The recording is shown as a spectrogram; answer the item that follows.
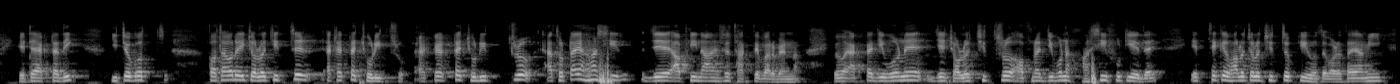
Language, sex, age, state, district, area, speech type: Bengali, male, 18-30, West Bengal, Purulia, urban, spontaneous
